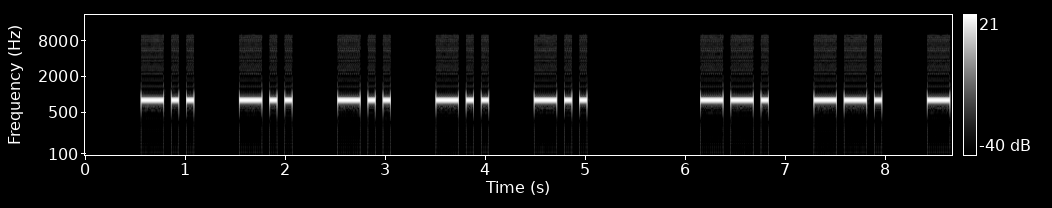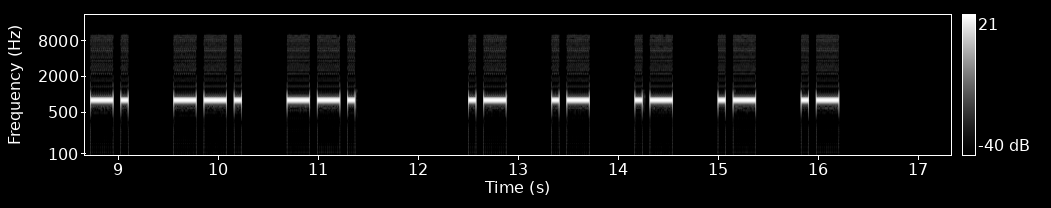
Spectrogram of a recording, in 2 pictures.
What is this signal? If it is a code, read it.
Morse code, heard as a keyed tone, about 16 wpm, spaced as for 11 wpm, 800 Hz. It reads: DDDDD GGGGG AAAAA
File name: Basic Letter Groups By7Groups / AWUNDG / AWUNDG@10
